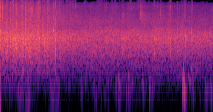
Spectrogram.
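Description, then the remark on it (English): Sustained audience applause, a dense wash of many hands clapping at steady volume throughout, with no voices standing out above it. “Round of applause.”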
